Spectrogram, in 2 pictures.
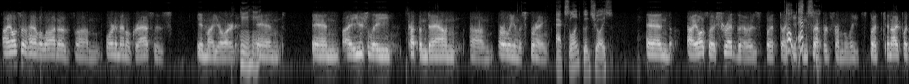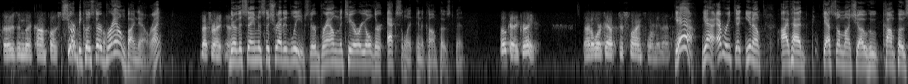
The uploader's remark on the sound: he takes you fabulous phone calls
